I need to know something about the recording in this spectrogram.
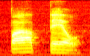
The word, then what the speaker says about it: papel: Diretor sílaba tônica tor papel outra regra também ó terminou em L não tem acento a sílaba tônica é a última papel café não tem segredo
